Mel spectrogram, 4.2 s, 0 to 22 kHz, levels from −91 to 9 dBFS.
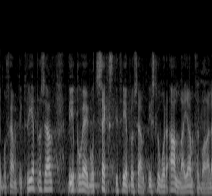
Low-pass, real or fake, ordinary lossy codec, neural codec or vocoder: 7.2 kHz; fake; none; codec, 16 kHz, 4 kbps, FunCodec, trained on LibriTTS, 50 frames a second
